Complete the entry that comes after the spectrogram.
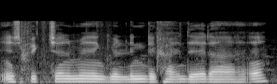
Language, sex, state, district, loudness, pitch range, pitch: Hindi, male, Assam, Kamrup Metropolitan, -14 LUFS, 120-130 Hz, 125 Hz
